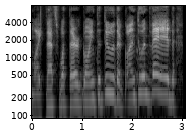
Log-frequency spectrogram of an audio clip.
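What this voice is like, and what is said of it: Briefly slips into a put-on accent. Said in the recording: “I don't know why that accent came out”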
